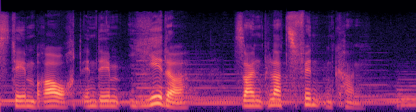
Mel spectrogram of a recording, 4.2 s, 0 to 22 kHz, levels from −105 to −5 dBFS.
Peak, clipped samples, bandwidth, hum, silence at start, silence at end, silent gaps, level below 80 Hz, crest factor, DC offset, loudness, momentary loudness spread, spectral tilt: -12 dBFS; under 0.1%; 16 kHz; none; 0 s; 0 s; none; -86 dBFS; 20 dB; under 0.1%; -30 LUFS; 18 LU; -4.5 dB/octave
